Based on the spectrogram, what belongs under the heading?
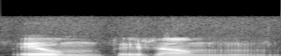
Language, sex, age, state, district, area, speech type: Sanskrit, male, 30-45, Karnataka, Uttara Kannada, rural, spontaneous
